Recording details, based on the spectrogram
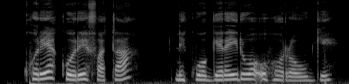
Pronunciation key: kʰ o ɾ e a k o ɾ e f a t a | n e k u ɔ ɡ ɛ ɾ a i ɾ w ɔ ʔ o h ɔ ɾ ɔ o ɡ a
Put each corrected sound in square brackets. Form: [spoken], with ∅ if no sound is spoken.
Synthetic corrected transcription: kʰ o ɾ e a k o ɾ e f a t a | n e k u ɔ ɡ ɛ ɾ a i ɾ w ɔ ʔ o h ɔ ɾ ɔ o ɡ [e]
